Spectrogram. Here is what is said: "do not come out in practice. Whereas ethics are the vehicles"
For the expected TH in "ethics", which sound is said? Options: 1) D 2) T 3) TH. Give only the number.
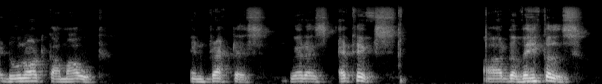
2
